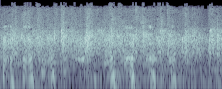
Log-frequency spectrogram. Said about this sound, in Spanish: Un aplauso a la señora.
